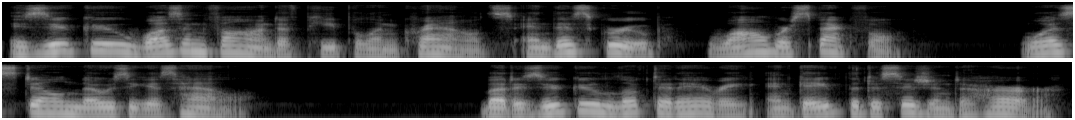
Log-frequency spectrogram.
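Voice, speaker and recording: Low-pitched woman narrating fiction. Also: a little slow, mellow. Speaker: podfic narrator.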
